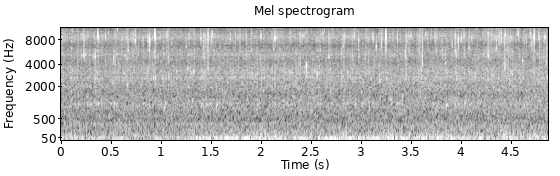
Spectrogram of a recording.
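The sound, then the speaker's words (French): Roar of a waterfall in Quebec dropping 83 metres into a huge basin, a dense, constant rushing wash of water, steady and loud with slight swells, and no voices. “son assourdissant de l'eau tombant de 83 mètres de haut dans un énorme bassin résonne dans vos oreilles.”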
